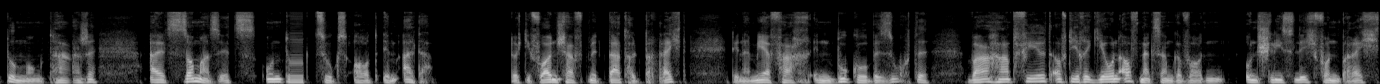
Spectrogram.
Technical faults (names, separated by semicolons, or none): short stall from a late packet; system hang loop; jitter buffer speed-up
